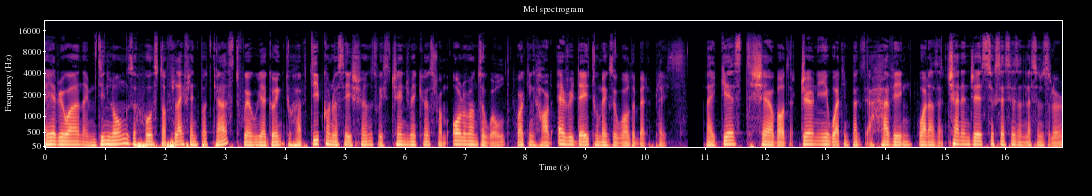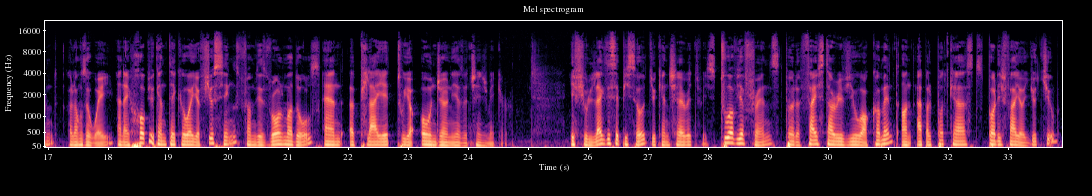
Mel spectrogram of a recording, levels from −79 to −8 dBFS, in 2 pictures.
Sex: male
